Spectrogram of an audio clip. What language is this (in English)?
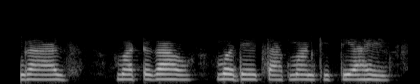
Marathi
